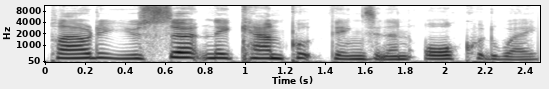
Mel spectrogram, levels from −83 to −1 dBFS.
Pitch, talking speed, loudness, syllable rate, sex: 215 Hz, 240 wpm, -18 LUFS, 5.8 syllables/s, female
